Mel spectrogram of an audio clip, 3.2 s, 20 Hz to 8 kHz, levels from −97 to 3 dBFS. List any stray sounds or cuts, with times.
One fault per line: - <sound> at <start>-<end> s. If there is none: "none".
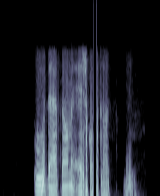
- dropout at 1.9-1.9 s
